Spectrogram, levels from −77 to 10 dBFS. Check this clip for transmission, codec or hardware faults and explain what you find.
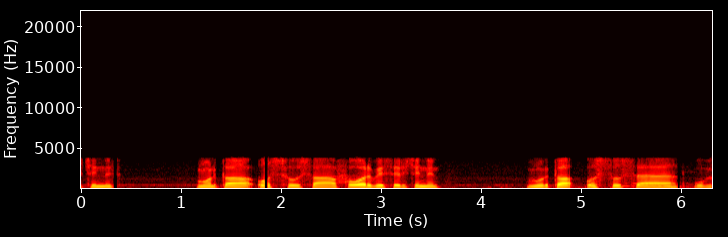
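The speech carries one transmission fault, heard three times, over a telephone-band G.711 line. Packet loss filled with silence occurs at 0.33–0.37 s, 1.84–1.88 s and 5.97–6.00 s. The receiver substituted silence for the missing audio, leaving 40, 40 and 30 ms holes, consistent with 10 ms packets, with hard edges.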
